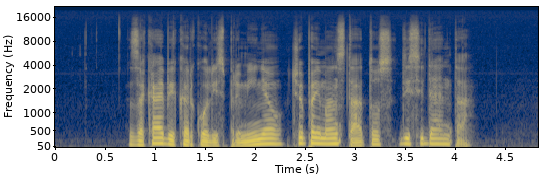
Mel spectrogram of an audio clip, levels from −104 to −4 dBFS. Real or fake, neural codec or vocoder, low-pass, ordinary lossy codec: real; none; 19.8 kHz; none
